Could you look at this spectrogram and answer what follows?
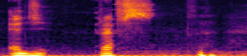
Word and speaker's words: Ahrefs: Bacanya Edge Refs.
